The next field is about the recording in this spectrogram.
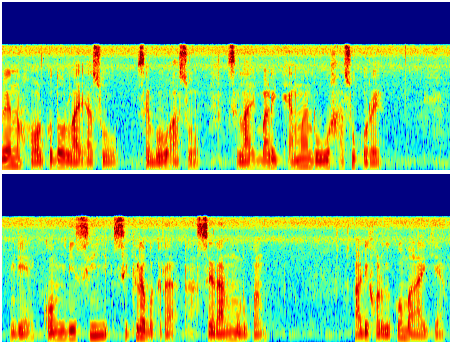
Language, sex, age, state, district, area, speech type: Santali, male, 18-30, West Bengal, Bankura, rural, spontaneous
